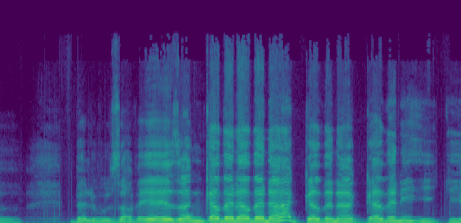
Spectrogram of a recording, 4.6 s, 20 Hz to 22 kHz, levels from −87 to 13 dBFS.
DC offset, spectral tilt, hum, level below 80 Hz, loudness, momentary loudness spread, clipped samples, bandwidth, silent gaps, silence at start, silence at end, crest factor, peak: under 0.1%; -4 dB/octave; none; -48 dBFS; -17 LUFS; 11 LU; under 0.1%; 18.5 kHz; none; 0 s; 0 s; 16 dB; -2 dBFS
